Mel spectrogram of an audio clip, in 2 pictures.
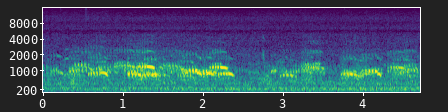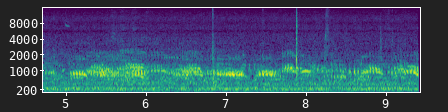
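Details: Sandhill cranes calling; a continuous chorus of rolling, trumpeting rattles from several birds overlapping, with steady background hiss.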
